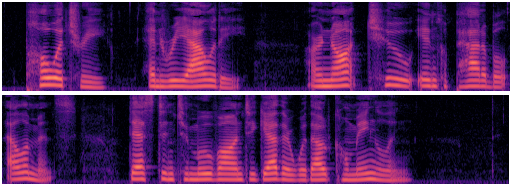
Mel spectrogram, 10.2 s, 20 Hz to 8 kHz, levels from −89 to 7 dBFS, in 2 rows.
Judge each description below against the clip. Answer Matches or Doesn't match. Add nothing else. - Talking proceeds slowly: Matches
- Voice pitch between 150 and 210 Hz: Matches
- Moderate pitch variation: Doesn't match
